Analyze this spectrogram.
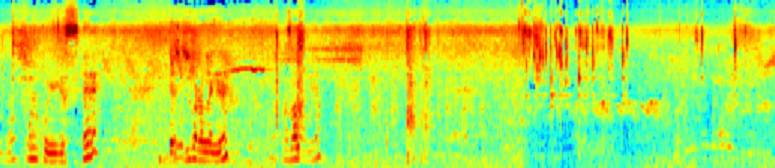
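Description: Oil sizzles in a frying pan.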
